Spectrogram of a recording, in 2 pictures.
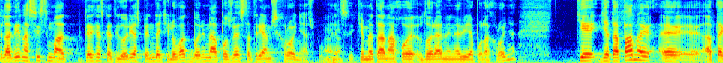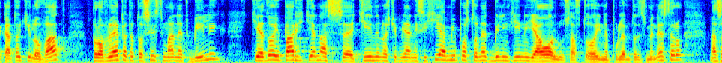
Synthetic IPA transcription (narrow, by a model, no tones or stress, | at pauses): ilɐðienɐsist̪imɐ | t̪e̞t̪çɐskɐt̪iɣo̞ɾiɐspe̞nind̪ɐcilo̞vɐt̪bo̞ɾinɐːpo̞zve̞si̥t̪ɐt̪ɾiɐmisi̥xɾo̞ɲɐ̰ːspṵmḛet͡sḭce̞me̞t̪ɐnɐxo̞ðo̞ɾeɐnene̞ɾʝiɐʝɐpo̞lɐ̰xɾo̞ɲɐ | ce̞ʝɐt̪ɐpɐno̞ | ɐ̰pot̪ɐekɐt̪o̞cilo̞vɐt̪ | pɾo̞vle̞pe̞t̪e̞t̪o̞sist̪imɐne̞t̪biliŋɡ | ce̞ːðo̞ipɐɾçiceenɐscinðino̞sce̞mɲɐːnisiçiɐmipo̞st̪o̞ne̞t̪̚biliŋɡʝiniʝɐo̞lusɐft̪o̞ine̞pulemet̪o̞ðizme̞ne̞st̪e̞ɾo̞ | nʔɐs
